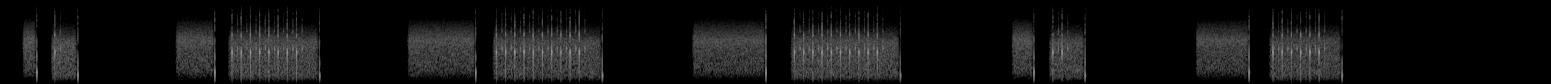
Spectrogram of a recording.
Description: Pulse dialling, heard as a rotary dial, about 11 pulses a second. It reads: 1 8 0 0 2 6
